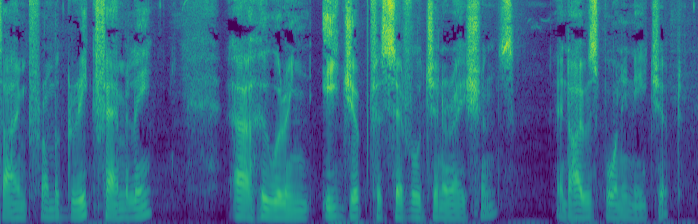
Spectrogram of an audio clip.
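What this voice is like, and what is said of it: Non-local foreign accent. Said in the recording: “I'm sure that our listeners can already pick up from your accent that you're not from these parts ... my accent is not even Romanian”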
